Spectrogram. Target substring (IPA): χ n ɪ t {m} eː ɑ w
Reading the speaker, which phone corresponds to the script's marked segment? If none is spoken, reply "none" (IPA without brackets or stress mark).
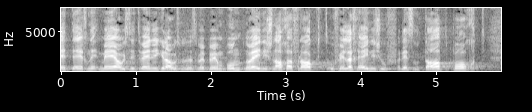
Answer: m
